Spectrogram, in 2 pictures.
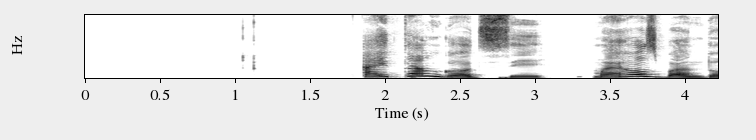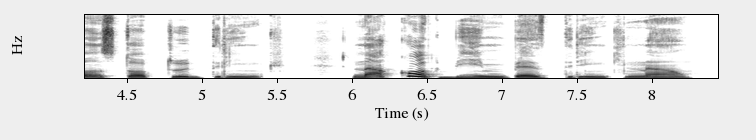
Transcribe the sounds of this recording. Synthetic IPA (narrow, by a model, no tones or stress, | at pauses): ajtãŋɡɔdse | majɦɔzbãnddɔ̃nstɔp̚tudɾĩŋk | nakokbiĩm̩bɛstdɾĩŋknaw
